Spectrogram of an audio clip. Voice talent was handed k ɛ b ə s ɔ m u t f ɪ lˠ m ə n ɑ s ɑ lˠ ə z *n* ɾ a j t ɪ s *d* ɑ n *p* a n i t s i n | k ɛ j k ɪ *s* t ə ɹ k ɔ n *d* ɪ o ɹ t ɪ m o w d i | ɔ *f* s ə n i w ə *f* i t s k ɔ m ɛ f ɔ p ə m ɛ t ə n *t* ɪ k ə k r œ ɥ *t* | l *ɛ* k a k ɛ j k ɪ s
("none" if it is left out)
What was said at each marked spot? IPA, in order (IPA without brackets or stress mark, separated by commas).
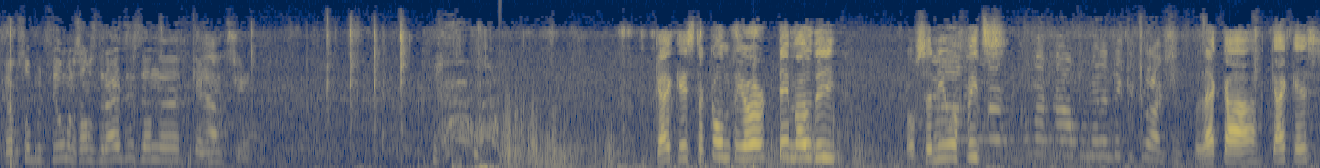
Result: d, d, k, s, t, f, f, d, s, ɛ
